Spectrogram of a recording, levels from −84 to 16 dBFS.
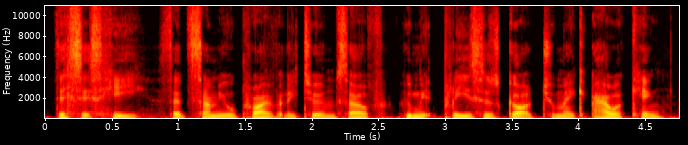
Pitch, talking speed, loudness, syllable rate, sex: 105 Hz, 200 wpm, -20 LUFS, 5.1 syllables/s, male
